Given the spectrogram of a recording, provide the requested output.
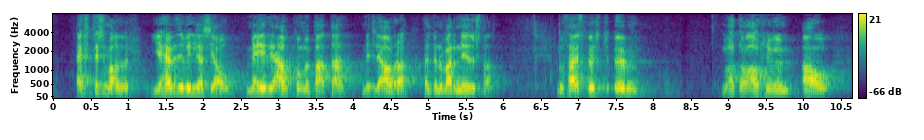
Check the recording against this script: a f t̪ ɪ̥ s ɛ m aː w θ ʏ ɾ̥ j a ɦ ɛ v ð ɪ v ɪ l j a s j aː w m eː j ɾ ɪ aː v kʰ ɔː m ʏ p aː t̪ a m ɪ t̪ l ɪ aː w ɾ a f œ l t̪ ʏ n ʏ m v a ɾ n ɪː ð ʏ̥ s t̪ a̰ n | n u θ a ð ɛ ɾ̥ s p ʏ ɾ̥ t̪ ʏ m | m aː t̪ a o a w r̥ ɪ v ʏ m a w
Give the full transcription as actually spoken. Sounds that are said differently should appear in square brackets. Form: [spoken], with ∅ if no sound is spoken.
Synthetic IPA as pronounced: [ɛ] f t̪ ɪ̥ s ɛ m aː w [ð] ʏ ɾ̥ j [ɛ] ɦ ɛ v ð ɪ v ɪ l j a s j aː w m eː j ɾ ɪ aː v kʰ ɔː m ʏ p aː t̪ a m ɪ t̪ l ɪ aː w ɾ a [h] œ l t̪ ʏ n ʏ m v a ɾ n ɪː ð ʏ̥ s t̪ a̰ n | n u θ a ð ɛ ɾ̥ s p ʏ [r̥] t̪ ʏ m | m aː t̪ a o a w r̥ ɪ v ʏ m a w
